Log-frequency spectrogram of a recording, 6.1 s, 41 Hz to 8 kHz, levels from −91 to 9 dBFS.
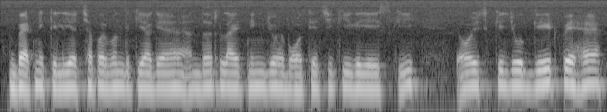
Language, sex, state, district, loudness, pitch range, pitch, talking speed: Hindi, male, Himachal Pradesh, Shimla, -19 LUFS, 130-140 Hz, 135 Hz, 245 wpm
